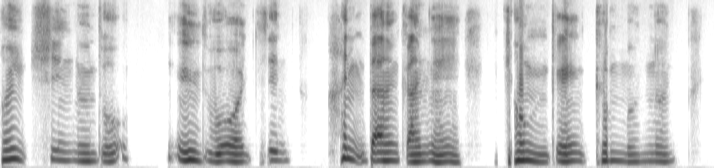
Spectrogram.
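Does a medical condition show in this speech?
Yes: brain lesion disability.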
